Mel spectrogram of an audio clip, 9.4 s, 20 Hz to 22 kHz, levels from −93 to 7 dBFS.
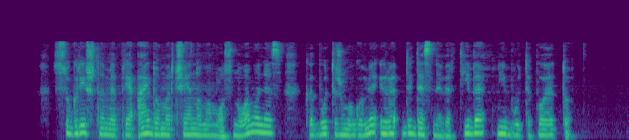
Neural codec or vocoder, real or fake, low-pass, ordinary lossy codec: none; real; 7.2 kHz; MP3, 96 kbps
